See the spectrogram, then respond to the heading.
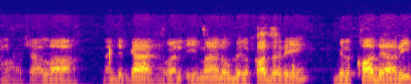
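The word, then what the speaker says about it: بالقدر: Wal imanu bil qadari bacanya dalnya fathah ya.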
